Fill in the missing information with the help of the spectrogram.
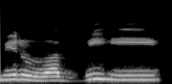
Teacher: नून साकिन के बाद रा है, तो वहां पे गुन्ना नहीं होता · अब ये इदगाम जो है ना, वो ये यहाँ पे जब होगा तो ये ताम इदगाम हो रहा है। मतलब कि अब मुकम्मल तौर पे ये नून जो है बिल्कुल नहीं पढ़ा जाएगा, ना इससे कोई सिफ्त रहेगी। मतलब कि मीम को डायरेक्ट, ये जो मीम है इसको डायरेक्ट रा के साथ मिला देंगे, मिर रब्बिही, ठीक है।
